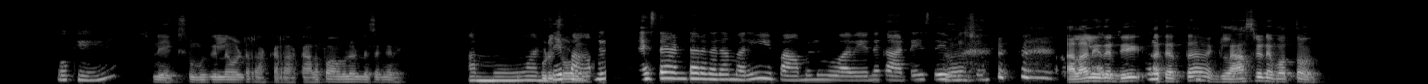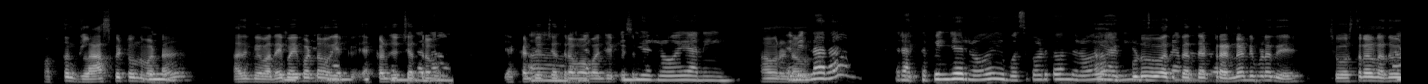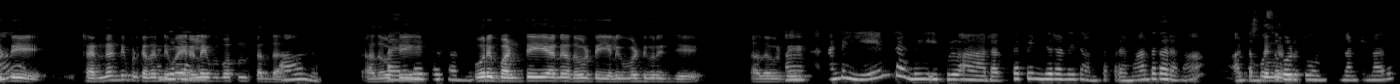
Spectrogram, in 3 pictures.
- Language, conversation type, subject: Telugu, podcast, వన్యజీవి ఎదురైతే మీరు ఎలా ప్రవర్తిస్తారు?
- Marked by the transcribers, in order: in English: "స్నేక్స్"; chuckle; unintelligible speech; in English: "గ్లాస్"; in English: "ఇన్‌స్టాగ్రామ్‌లో"; in English: "ట్రెండ్"; in English: "ట్రెండ్"; in English: "వైరల్"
